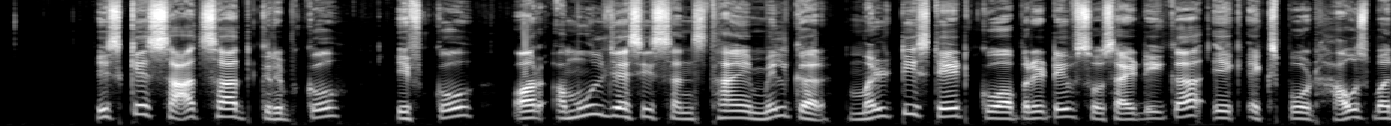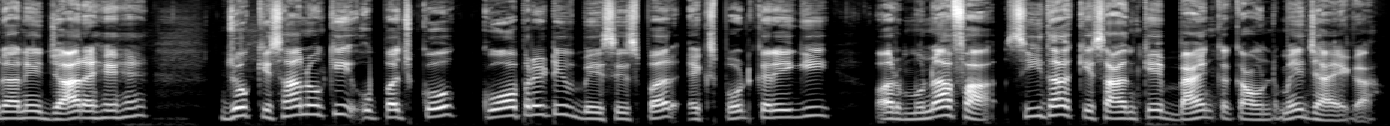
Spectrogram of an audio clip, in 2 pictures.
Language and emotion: Hindi, neutral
